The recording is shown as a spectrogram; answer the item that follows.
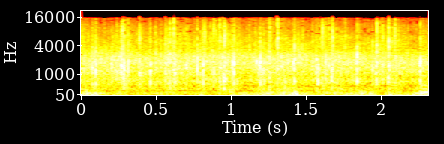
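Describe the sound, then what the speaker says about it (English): A conference audience in Basel at Swissbau Focus 2020 claps steadily and densely throughout as a speaker is welcomed. The applause is close, full and sustained, with no talk over it. "Please welcome Su with a warm applause between nature and architecture."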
